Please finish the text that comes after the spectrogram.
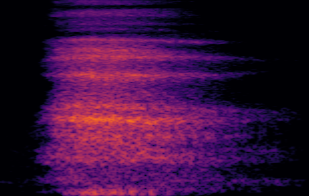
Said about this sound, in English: take a deep breath. Let's do that together. Inhale in through the nose. Open the mouth and let go.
